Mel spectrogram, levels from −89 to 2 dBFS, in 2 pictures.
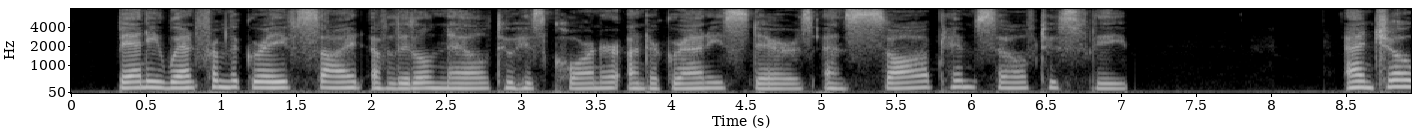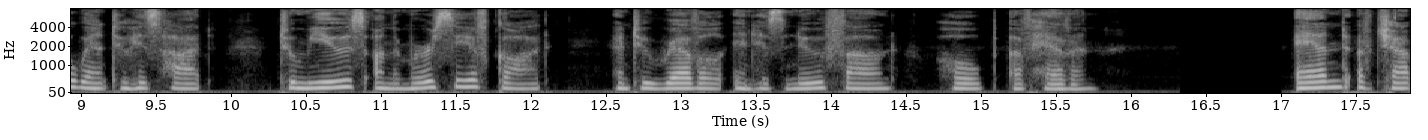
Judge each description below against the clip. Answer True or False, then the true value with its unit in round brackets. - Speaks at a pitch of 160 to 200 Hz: True (185 Hz)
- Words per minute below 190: True (150 wpm)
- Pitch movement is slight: True (2.3 semitones)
